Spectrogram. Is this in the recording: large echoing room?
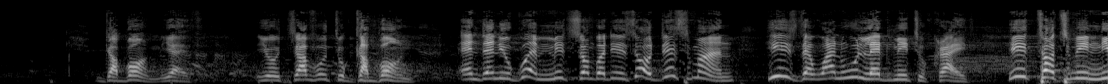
yes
